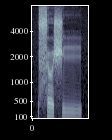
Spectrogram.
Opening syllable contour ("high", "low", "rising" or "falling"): low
